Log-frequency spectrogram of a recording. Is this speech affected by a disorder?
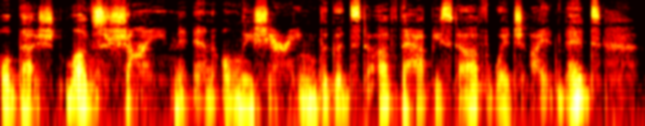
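Yes: spasmodic dysphonia; not using Botox.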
